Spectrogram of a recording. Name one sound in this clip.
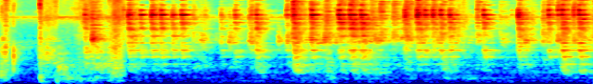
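A chain hoist rattles and clicks as it is pulled.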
